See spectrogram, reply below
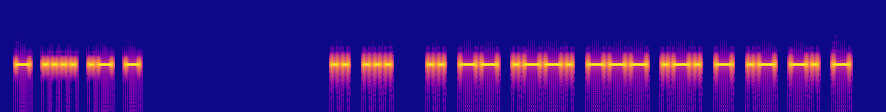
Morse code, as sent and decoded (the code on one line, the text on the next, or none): - .... .- - / .. ... / .. -- .--. --- .-. - .- -. -
THAT IS IMPORTANT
